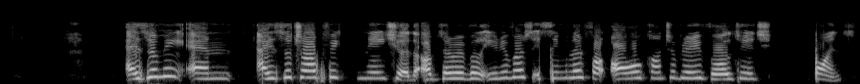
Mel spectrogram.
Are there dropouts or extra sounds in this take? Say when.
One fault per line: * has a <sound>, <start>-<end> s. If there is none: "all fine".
all fine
